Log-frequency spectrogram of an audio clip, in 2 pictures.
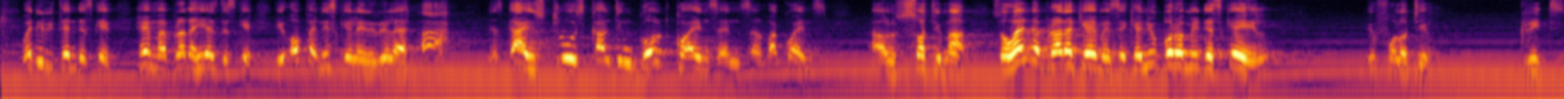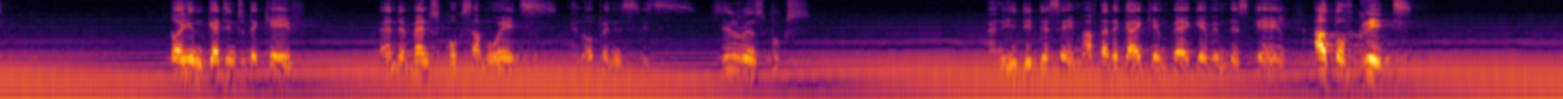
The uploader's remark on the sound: Preached at Emmanuel Christian Church, Arcadia Campus on the 4th of November 2018.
